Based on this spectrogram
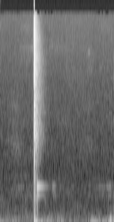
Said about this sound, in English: All right, so we have to clap now. Clap.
